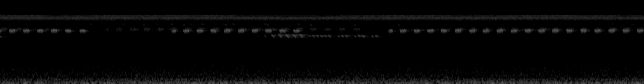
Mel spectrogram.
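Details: Autumn night-field insects near ripe rice: brisk repeated high chirps about eight per second, pausing once for a short lower trill, against a continuous shrill buzz and faint low rumble.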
